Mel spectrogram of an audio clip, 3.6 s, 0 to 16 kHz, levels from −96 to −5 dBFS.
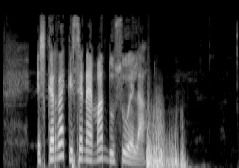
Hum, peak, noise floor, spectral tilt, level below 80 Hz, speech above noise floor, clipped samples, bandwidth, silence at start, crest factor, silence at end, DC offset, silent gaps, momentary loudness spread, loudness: none; -4 dBFS; -72 dBFS; -4.5 dB/octave; -38 dBFS; 49 dB; under 0.1%; 11.5 kHz; 0.55 s; 20 dB; 0.8 s; under 0.1%; none; 10 LU; -23 LUFS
